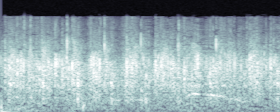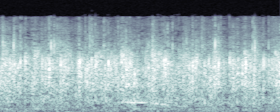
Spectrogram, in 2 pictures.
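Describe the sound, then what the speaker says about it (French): A church congregation applauds in a continuous, even wave of clapping that fills the room, with faint voices underneath. "Vous vous applaudissez, mais moi je ne le faisais pas."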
